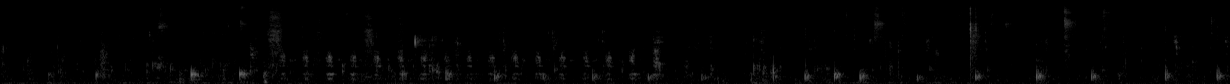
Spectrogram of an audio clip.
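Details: A Golden Retriever mother and her 9-week-old puppy make rapid, breathy panting and snuffling sounds in uneven bursts, with brief high, thin whimpers breaking through, heard close up in a small indoor room.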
